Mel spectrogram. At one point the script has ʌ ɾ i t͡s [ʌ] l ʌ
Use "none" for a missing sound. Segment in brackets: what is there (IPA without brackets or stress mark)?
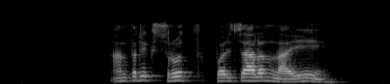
a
